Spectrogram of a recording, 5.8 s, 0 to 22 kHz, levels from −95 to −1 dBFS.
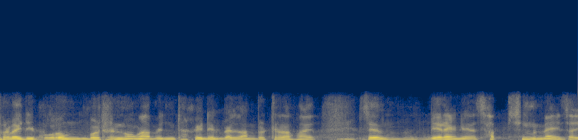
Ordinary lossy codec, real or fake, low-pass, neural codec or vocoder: Opus, 32 kbps; fake; 7.2 kHz; codec, 24 kHz, 1.5 kbps, HILCodec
